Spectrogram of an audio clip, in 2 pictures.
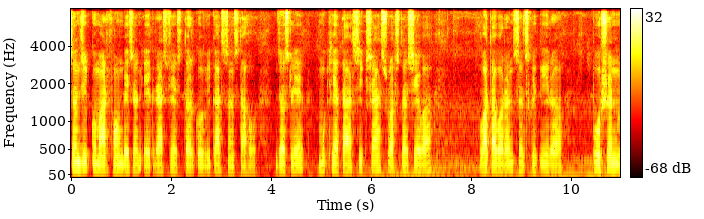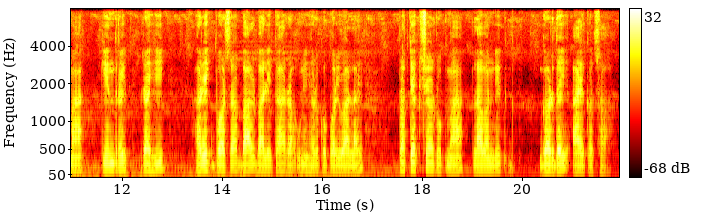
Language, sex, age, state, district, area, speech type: Nepali, male, 45-60, West Bengal, Kalimpong, rural, read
